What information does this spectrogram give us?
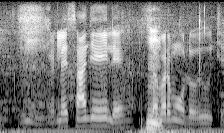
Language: Gujarati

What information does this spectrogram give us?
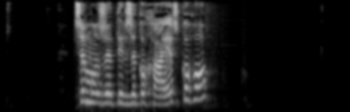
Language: Ukrainian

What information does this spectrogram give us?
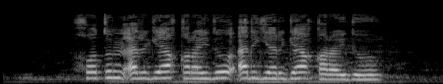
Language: Uyghur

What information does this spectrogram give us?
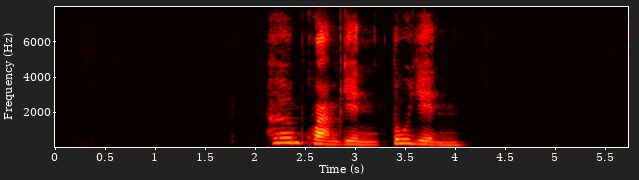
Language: Thai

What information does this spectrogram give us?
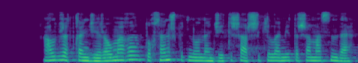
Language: Kazakh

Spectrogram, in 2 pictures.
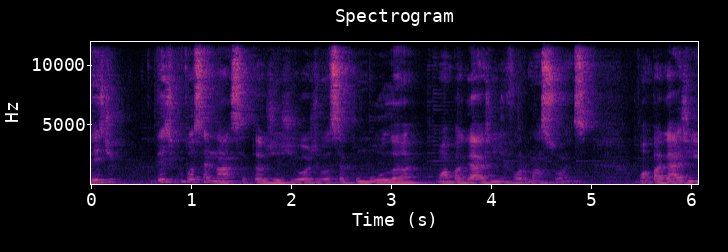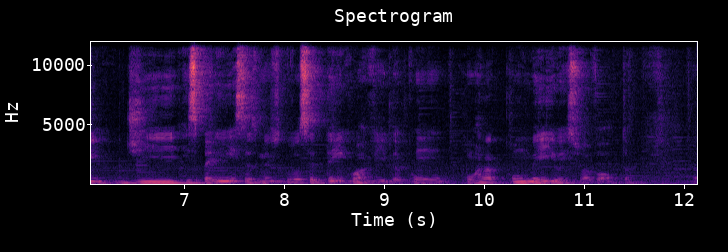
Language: Portuguese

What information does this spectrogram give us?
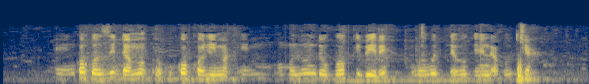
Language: Ganda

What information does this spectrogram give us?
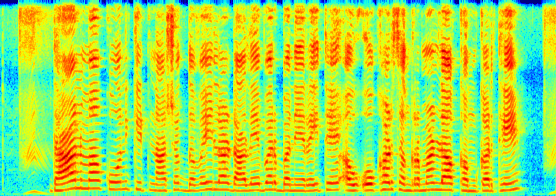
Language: Chhattisgarhi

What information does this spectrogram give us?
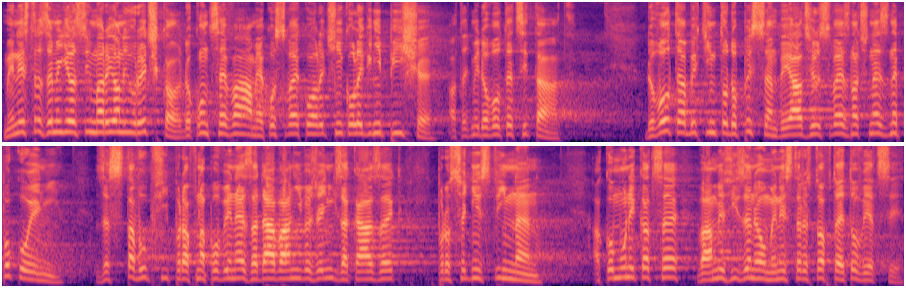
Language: Czech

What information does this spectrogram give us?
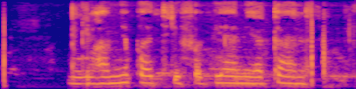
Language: Kinyarwanda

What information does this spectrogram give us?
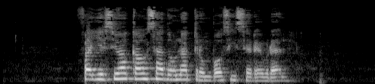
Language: Spanish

